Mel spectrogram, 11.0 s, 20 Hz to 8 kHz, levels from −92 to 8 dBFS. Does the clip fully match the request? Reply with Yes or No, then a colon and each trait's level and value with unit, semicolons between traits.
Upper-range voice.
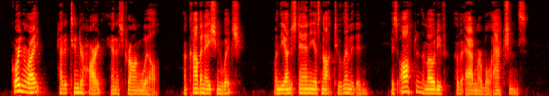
No: low, 120 Hz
